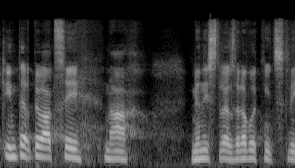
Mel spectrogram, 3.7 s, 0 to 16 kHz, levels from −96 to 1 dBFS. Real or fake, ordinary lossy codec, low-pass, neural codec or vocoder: fake; AAC, 64 kbps; 10.8 kHz; codec, 24 kHz, 1 kbps, SNAC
